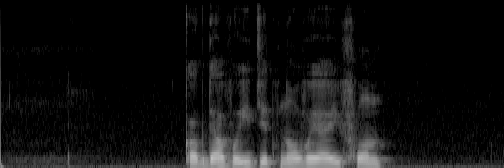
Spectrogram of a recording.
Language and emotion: Russian, neutral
